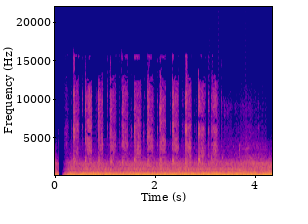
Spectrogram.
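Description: A pump-bottle setting spray worked in a quick run of short sprays, about five a second, that stops shortly before the end. Under it is the steady low rumble of a car on the road, heard from inside the cabin.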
